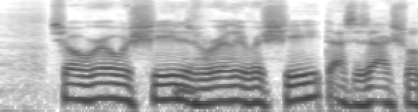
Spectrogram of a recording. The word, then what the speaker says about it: Rashid: So real Rashid is really Rashid? That's his actual name? I emphasize the first syllable, Rashid.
